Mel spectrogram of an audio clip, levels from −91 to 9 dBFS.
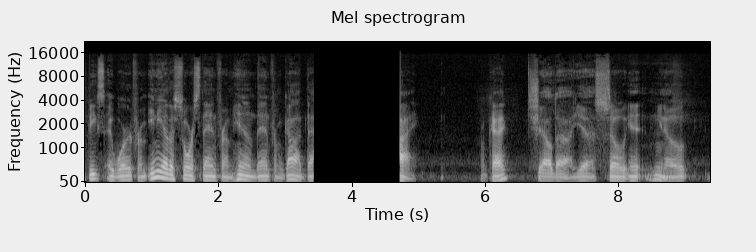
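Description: A speech recording that goes abruptly dead at 3.42 s and stays in total silence until 4.73 s, a gap of about 1.3 s with no room tone or hiss, before the talker returns mid-flow. That is an audio dropout to silence: the input feed was interrupted, most likely by a momentary disconnection or unintended mute, while the recorder kept writing silence, so whatever was spoken in that stretch is lost.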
